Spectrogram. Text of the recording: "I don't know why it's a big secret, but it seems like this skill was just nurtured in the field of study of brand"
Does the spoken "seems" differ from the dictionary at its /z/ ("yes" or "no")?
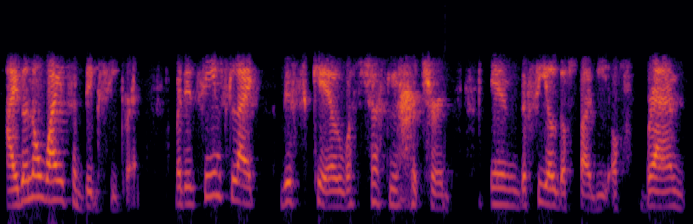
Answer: yes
